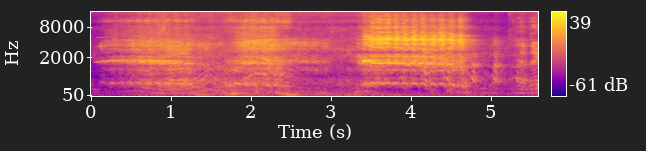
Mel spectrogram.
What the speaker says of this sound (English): Horse! Is there a horse?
